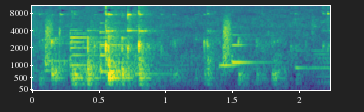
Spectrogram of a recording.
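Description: A small wire whisk beating a liquid in a small glass bowl: quick, irregular clinks and scrapes of metal against glass, several strokes a second, fairly quiet.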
